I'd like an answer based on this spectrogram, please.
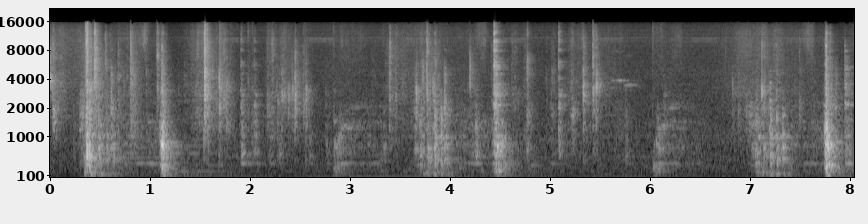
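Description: Hand-lever riveting press setting rivets through a ski skin's tail fixing: a series of sharp metal clunks as the press comes down on each rivet, with handling of the tool and skin between strokes.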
